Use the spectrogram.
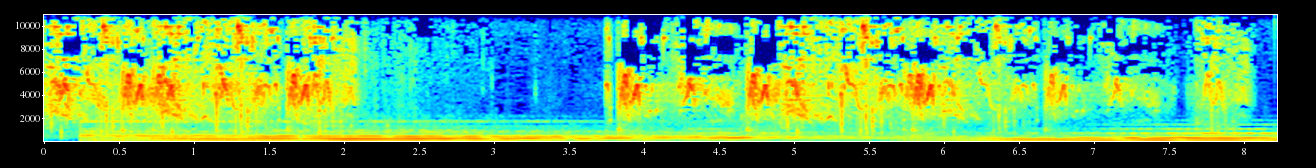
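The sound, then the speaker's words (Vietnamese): A bird sings overhead, its bright high chirps and tweets coming in clusters, pausing briefly, then resuming over steady low sustained tones. “Con chim hót vang trên đầu đã đánh thức tôi dậy.”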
